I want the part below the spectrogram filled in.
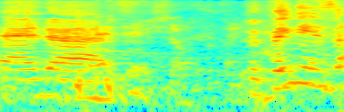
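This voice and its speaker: A man with a fairly high pitch, plus audible room echo and noticeable background noise. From Maryland, Baltimore area. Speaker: stand-up comedian. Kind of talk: stand-up. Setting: stage with audience.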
